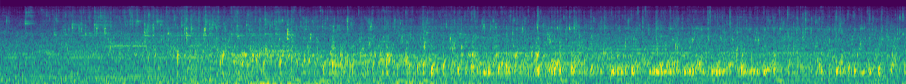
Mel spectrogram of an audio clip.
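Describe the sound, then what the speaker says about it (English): Water runs steadily out of the bottom of a watered houseplant pot, a continuous close trickle and splash at moderate level with no talking. "You'll know your plant has been thoroughly watered when water runs out of the bottom of the pot."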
